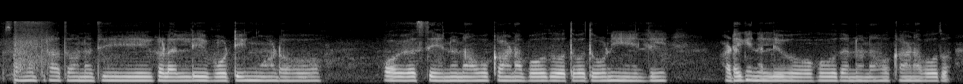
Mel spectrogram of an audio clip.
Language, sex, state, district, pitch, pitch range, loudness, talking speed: Kannada, female, Karnataka, Bellary, 180 Hz, 175-180 Hz, -17 LUFS, 95 wpm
